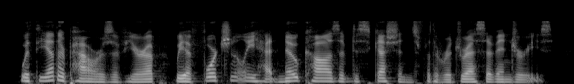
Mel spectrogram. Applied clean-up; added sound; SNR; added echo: none; none; none; none.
